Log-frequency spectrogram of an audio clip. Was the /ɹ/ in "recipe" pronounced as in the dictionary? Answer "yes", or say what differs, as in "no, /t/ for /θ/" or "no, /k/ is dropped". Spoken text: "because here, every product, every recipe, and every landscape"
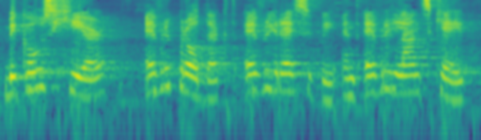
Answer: yes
